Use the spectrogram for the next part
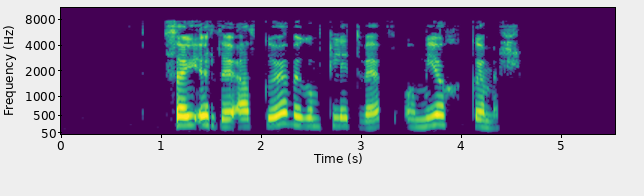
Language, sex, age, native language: Icelandic, female, 20-29, Icelandic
